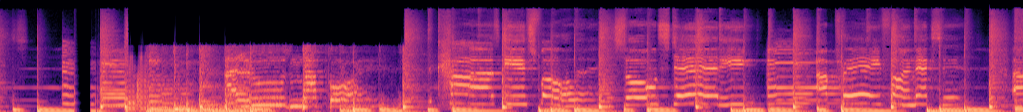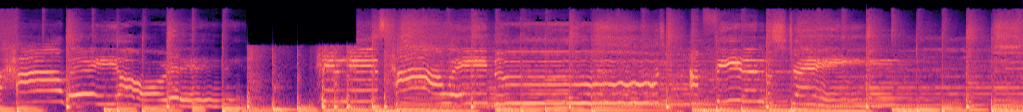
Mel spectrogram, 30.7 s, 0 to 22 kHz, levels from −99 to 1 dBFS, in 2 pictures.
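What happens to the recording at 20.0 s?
A call bitrate drop runs from 19.05 to 20.78 s: the encoder is starved of bits, so the top end collapses from 20 kHz to 4 kHz and the sound turns muffled and watery, fitting a fall to roughly 8 kbps. Unlike packet loss, nothing drops out.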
